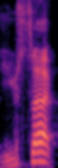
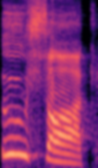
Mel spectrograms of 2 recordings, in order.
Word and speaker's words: Usoc: I said, you suck. You suck. God damn it. He says, it's you. He's like, it's Usoc.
